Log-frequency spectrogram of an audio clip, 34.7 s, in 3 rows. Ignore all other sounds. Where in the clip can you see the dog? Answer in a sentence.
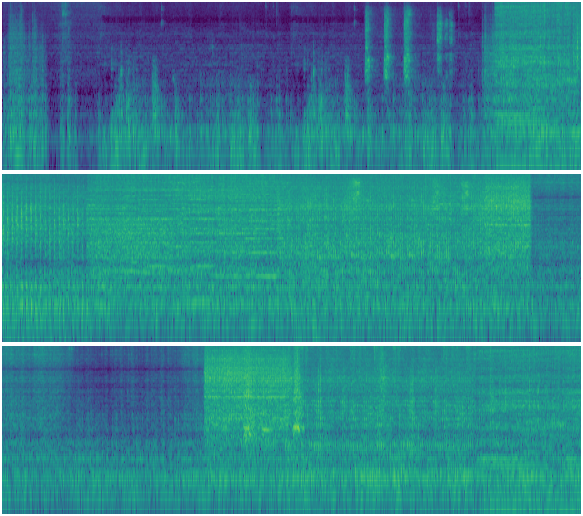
The dog can be heard from 7.2 to 9.0 s and from 27.9 to 29.2 s.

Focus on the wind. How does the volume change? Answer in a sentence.
The volume of the wind stays about the same.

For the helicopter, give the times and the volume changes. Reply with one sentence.
You can hear the helicopter from 9.8 to 22.1 s, at a steady volume; and from 27.1 to 34.7 s, at a steady volume.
